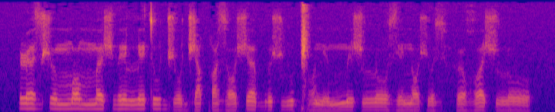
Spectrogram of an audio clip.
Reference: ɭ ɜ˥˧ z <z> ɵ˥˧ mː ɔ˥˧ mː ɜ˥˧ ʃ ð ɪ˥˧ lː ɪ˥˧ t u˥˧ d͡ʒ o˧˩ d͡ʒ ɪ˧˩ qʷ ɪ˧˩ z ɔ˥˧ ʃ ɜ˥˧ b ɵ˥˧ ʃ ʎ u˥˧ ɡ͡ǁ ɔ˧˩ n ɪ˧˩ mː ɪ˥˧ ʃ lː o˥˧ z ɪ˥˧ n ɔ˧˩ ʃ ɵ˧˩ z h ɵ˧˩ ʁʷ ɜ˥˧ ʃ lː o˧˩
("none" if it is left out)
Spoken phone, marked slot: ʃ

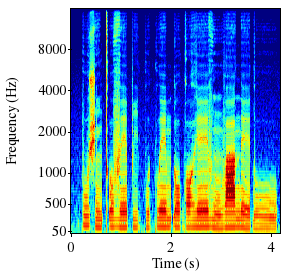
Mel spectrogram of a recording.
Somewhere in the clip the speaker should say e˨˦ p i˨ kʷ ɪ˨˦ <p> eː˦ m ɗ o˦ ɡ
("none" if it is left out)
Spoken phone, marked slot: kʷ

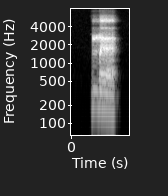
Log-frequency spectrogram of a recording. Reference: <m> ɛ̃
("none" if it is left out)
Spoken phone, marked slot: m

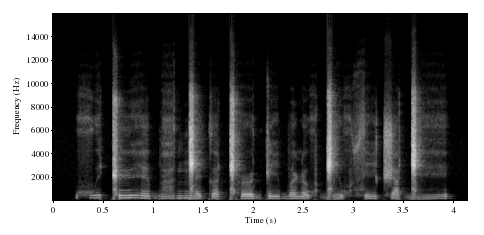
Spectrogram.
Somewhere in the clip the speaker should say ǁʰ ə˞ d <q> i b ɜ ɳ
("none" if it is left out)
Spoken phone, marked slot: ʈ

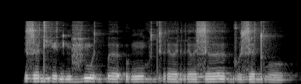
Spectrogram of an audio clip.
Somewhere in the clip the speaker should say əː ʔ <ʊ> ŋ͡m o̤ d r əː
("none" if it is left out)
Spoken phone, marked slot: ʊ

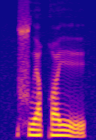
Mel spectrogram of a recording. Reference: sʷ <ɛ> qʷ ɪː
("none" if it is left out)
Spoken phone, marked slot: ɛ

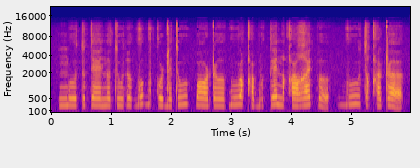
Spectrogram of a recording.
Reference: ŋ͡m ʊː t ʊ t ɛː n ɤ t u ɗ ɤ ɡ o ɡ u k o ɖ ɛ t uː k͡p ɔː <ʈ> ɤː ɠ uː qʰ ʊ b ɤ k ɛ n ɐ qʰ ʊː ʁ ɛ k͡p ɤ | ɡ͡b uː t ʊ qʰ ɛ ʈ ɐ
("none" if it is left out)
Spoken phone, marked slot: ʈ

